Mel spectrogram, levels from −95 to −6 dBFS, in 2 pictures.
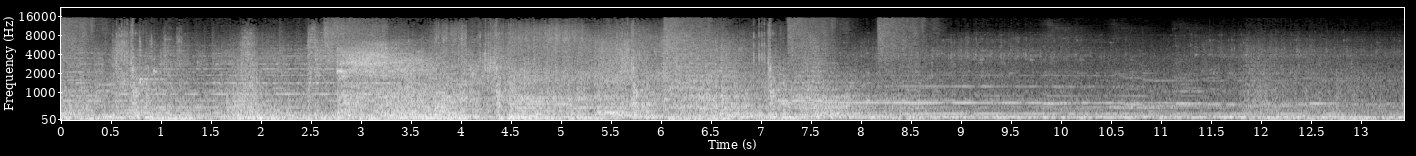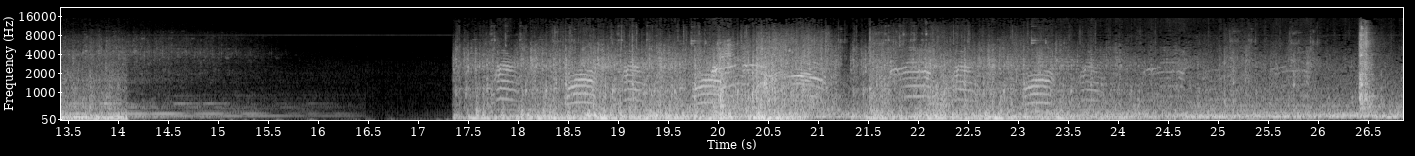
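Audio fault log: No faults found across the clip; nothing to log.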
